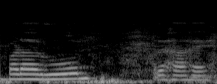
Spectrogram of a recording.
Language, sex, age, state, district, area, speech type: Urdu, female, 45-60, Bihar, Khagaria, rural, spontaneous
